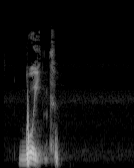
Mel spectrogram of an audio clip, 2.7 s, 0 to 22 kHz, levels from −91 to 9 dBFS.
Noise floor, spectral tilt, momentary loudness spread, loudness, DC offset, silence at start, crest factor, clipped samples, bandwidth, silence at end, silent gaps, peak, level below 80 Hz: -73 dBFS; -7 dB/octave; 18 LU; -21 LUFS; under 0.1%; 0.4 s; 24 dB; under 0.1%; 10 kHz; 1.55 s; none; -2 dBFS; -68 dBFS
